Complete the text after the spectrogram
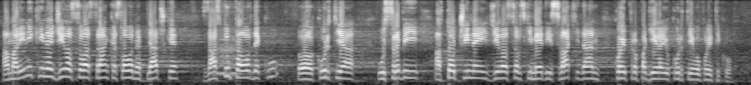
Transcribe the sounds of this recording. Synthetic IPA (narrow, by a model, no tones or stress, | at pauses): amaɾinikinad͡ʒilˠaso̞ʋast̪ɾaŋkaslˠo̞bo̞d̪nepʎat͡ʂke̞ | zast̪upao̞ːʋd̪e̞k | kuɾt̪ija | usr̩bii | at̪o̞ːt͡ʃineid͡ʒilasoʋskime̞ːd̪iːsʋakʰid̪aːn | ko̞jipɾo̞paɡiːɾajukuɾt̪ijeupo̞lit̪ikṵ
